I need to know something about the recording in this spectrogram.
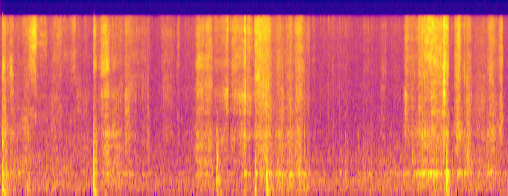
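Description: Faint, intermittent scraping and rubbing of a small hand tool on a wooden guitar brace and top, with a few light clicks.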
